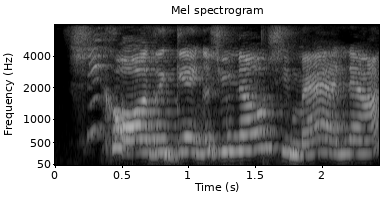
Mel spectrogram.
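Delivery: loud, high burst of gossip; excited storytelling. Real, not acted. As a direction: burst out with the juicy update. Excited retelling of the second call.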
